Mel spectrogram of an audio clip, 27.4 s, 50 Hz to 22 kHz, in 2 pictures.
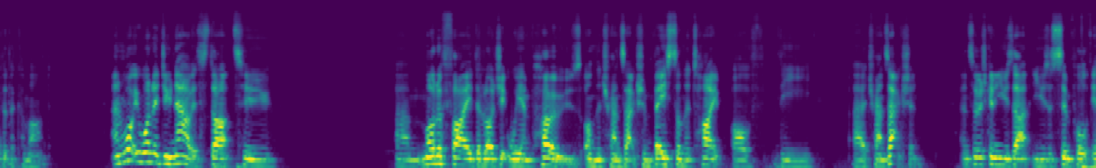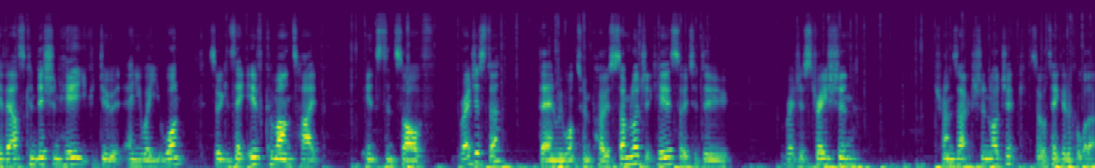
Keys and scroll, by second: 19.7 Return.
